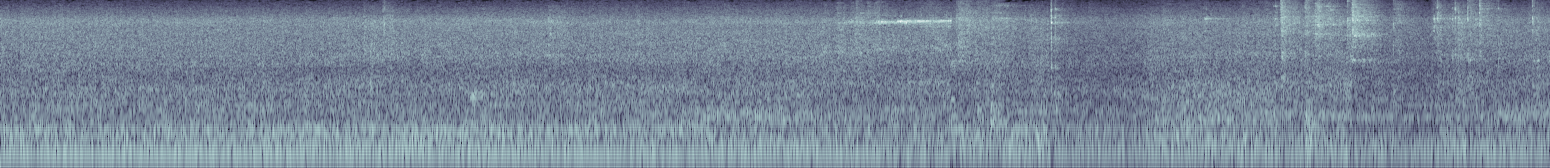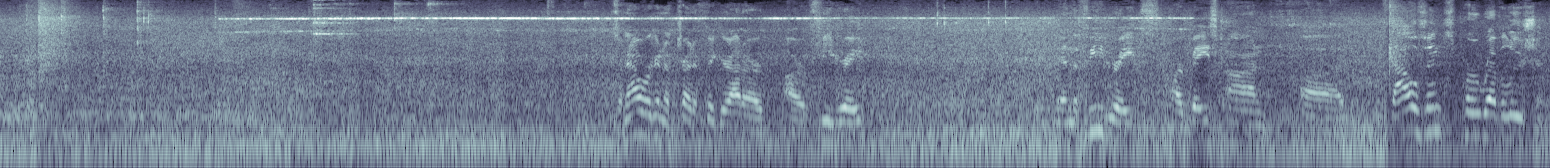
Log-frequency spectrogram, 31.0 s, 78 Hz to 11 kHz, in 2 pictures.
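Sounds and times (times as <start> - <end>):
machine hum: 0.0 - 31.0
thin high whine: 6.6 - 10.3, 17.6 - 28.9.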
